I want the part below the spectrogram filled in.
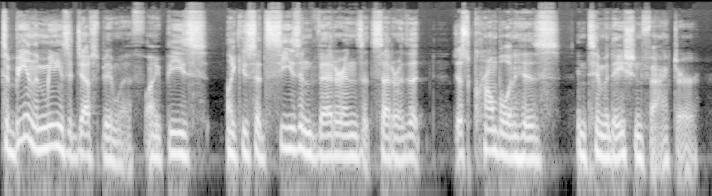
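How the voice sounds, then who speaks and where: A man's voice: mid-range voice, a little fast, dry recording, studio quality. An American man co-hosting a casual interview, reflecting aloud in piecemeal clauses. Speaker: podcast co-host.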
